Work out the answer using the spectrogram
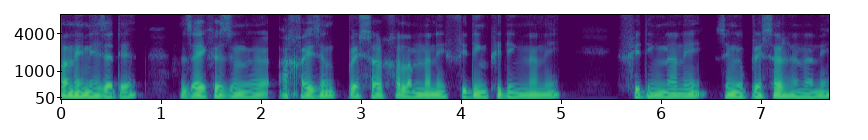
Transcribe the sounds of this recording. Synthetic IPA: ɾanajnezadɯ | zajkʰɯzɯŋɯakʰajzɯŋpɾesaɾkʰalamnanɯjpʰidiŋpʰidiŋnanɯj | pʰidiŋnanɯjz̥ɯŋɯpɾesaɾɦʰɯnanɯ

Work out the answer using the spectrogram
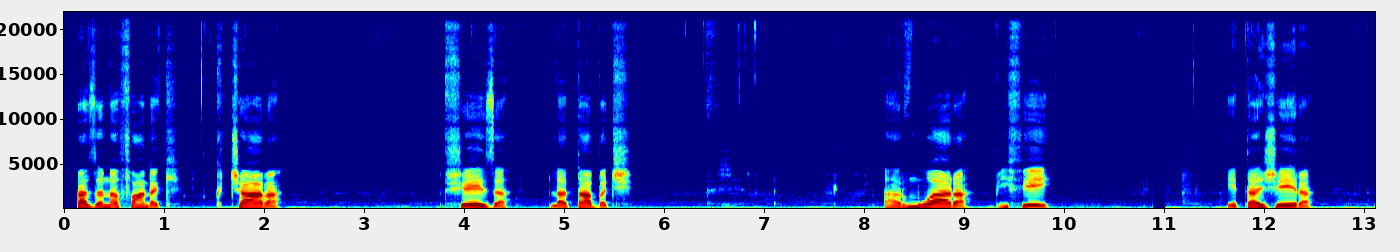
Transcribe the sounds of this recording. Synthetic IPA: azanəfanakʲi̥ | ki̥ʈ͡ʂaɾə | ʃezəlat̪abaʈ͡ʂi̥ | aɾimuaɾəbife | et̪aʒeɾə

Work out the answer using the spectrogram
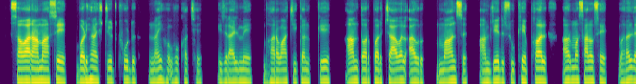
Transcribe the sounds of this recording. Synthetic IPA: səwaɾamase | bəɽ̤ijãsʈɾiʈpʰuɖ | nəĩɦobʱokʰət̪̚t͡ʃʰɛ | ɪsɾailmẽ | bʱəɾʋãt͡ʃikənke | aːmt̪ɔːɾpəɾt͡ʃawəlaʊɾ | mans | a̰md͡ʒed̪sukʰepʰəl | a̰ʊɾməsalõse | bʱəɾəld͡ʒa

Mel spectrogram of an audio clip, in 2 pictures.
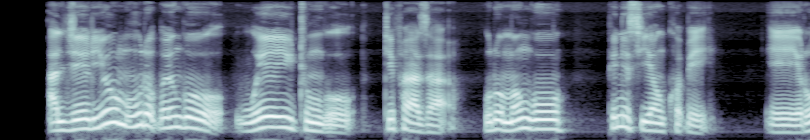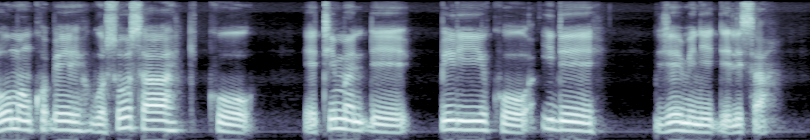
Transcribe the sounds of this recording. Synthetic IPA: ʔald͡ʒeɾijomhuɾɔɓɔjŋɡɔwejtuŋɡɔ̰ | tifaza̰ | huɾɔmaŋɡɔ | pinisijankʰɔɓɛ̰ | ɛɾɔmankʰɔɓɛɡɔsɔsakʰɔ | ɛ̰tʰimanɗɛ | ɓiɾikʰɔʔidɛ | d͡ʒeminiɗɛ̰lisa̰

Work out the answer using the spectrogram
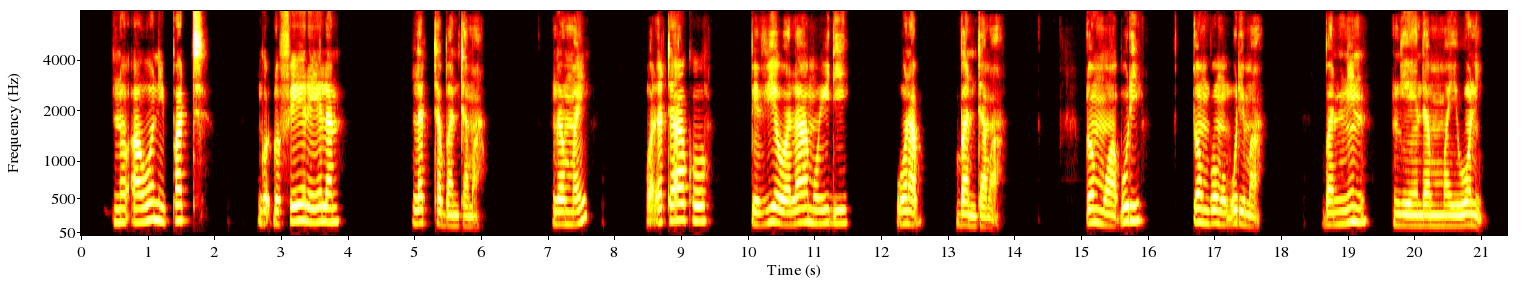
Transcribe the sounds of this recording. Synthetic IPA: nɔʔawonipat | ɡɔɗːɔfɛɾɛjɛlan | latːabantama̰ | ŋɡamːaj | wa̰ɗatakɔ | ɓɛvijawalamɔjiɗi | wʔɔna | bantama̰ | ɗɔnmɔaɓuɾi | ɗɔnbɔmɔɓuɾima̰ | banːin | ŋɡɛːndamːajwoni

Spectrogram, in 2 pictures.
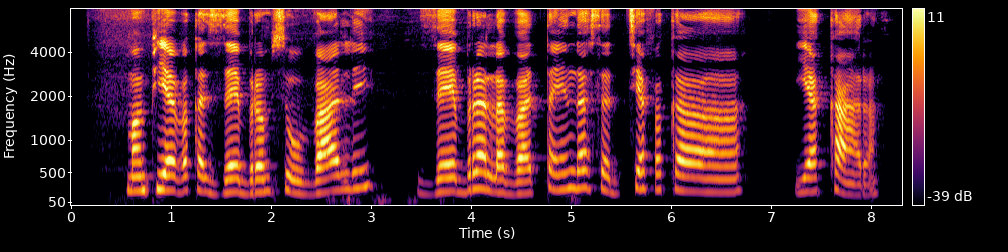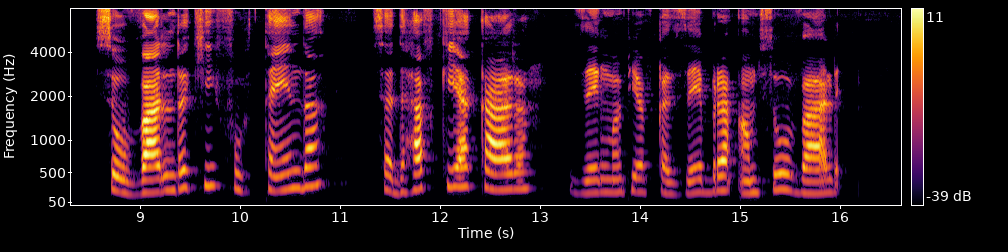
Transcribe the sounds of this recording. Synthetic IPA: mampiavakəzebɾamisovali | zebɾəlavat̪end̪əsad̪it͡siafakə | iakaɾə̰ | sovaliɳɖ͡ʐakifuut̪end̪ə | sad̪iɦafḁkiakaɾə | zeɲimampiavakəzebɾəʔamisovali̥

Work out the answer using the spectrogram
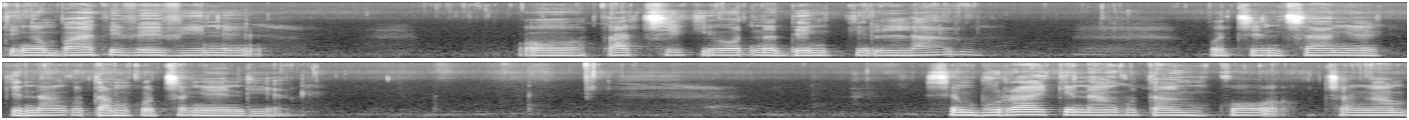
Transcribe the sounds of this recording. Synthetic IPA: tiŋambatiβe̞βine | otat͡ʃikiotnadeŋkila | pot͡ʃint͡ʃaŋekinaŋɡutaŋkot͡ʃaŋendia̰ | simbuɾajkinaŋɡutaŋkot͡ʃaŋam

